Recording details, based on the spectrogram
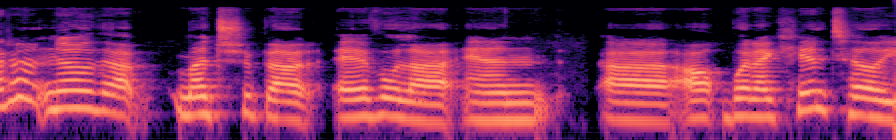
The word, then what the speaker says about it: Evola: Julius Evola. Is that right? Did I say it right? – Yeah, Evola. – Evola. That's so much better.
